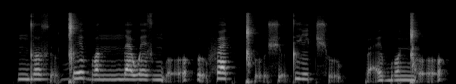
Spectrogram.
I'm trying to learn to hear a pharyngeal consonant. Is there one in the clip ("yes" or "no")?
no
